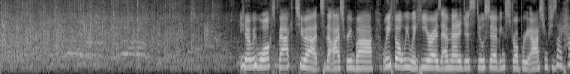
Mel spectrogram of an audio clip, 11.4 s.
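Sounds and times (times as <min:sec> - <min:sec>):
crowd applause: 0:00.0 - 0:04.9
voices whooping: 0:00.8 - 0:04.6
speech: 0:04.8 - 0:11.3.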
